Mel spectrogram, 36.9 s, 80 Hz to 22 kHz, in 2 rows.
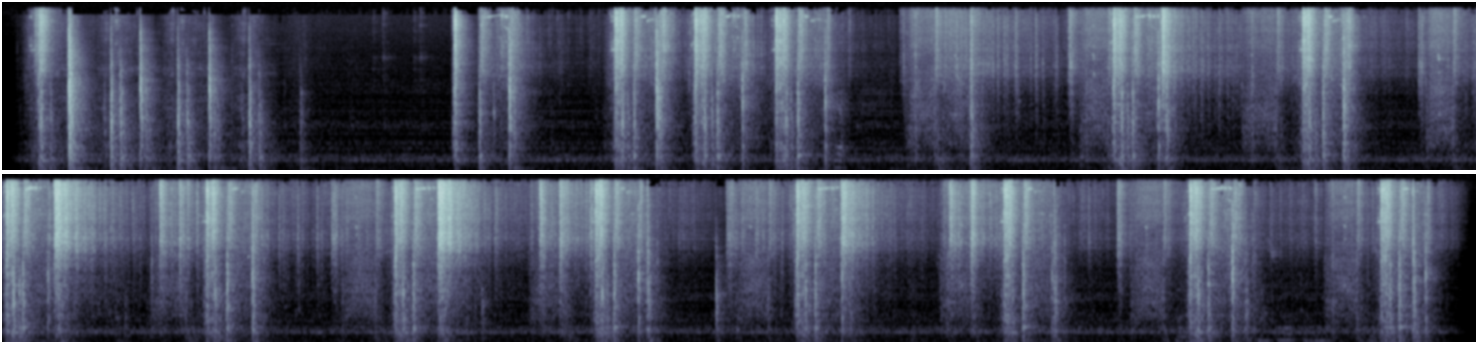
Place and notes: Global Yell/ASF Weaving, Yell, Shetland Islands, UK - Andy Ross operating one of the looms
This is the sound of one of the looms at Global Yell/ASF Weaving being operated by the director, Andy Ross.
2 August 2013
